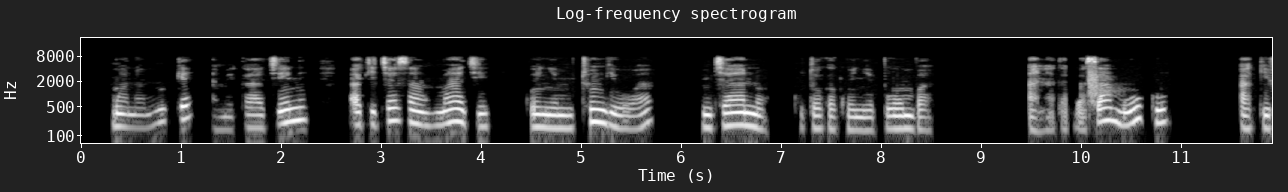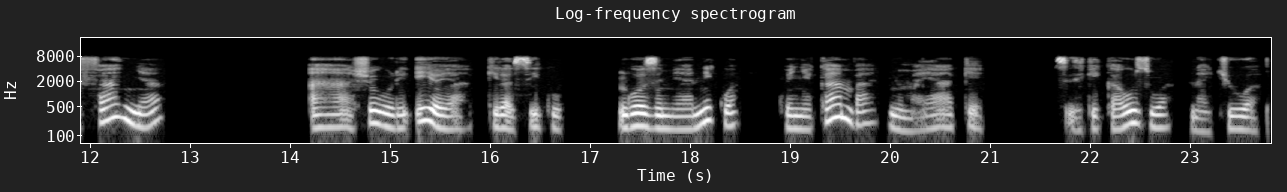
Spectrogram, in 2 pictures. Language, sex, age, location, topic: Swahili, female, 36-49, Kisumu, health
